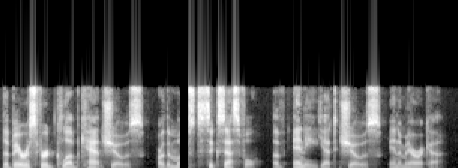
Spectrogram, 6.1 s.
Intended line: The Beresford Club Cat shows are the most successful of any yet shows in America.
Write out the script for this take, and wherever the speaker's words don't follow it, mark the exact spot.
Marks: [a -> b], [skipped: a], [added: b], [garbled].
The Beresford Club Cat shows are the most successful of any yet shows in America.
